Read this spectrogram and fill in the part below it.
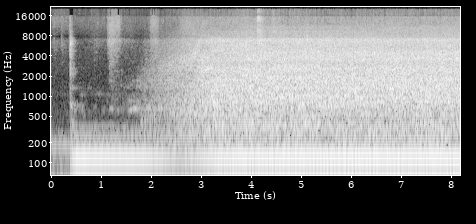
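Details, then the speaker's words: Vintage Wizard hassock fan with salvaged box-fan motor replacing burnt original, tested on high speed after transplant: steady hum rising to even airy rush, good breeze, very quiet, no vibration, rattle or scrape; normal running. "Okay, it's putting out a really good breeze. It's very quiet. There's no vibration, which is a good thing."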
